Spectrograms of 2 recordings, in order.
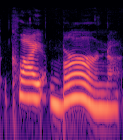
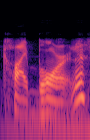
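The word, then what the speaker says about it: Clybourn: decided to pronounce Clyburn. – But it was brought to our attention after the initial recording was done that local Chicagoans, myself included, typically pronounce it Clyburn.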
